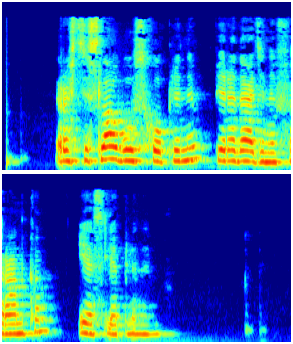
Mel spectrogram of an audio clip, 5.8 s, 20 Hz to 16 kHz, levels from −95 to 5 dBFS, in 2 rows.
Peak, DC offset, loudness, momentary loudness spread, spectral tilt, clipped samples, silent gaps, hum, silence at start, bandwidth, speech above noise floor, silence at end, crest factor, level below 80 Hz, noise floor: -2 dBFS; under 0.1%; -16 LUFS; 13 LU; -5 dB/octave; under 0.1%; none; none; 0.05 s; 11.5 kHz; 52 dB; 1.25 s; 16 dB; -60 dBFS; -68 dBFS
